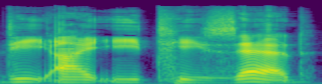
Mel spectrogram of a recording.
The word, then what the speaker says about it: Dietz: of her last name spelled it d-i-e-t-z but pronounced d-e-e-t-zed dietz it was fantastic it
